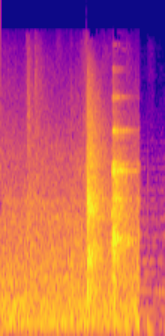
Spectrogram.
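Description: A spoon knocking twice against a stainless steel saucepan of hot strawberry jam, the second knock leaving a short metallic ring, over a steady hiss. Music cuts in abruptly near the end.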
